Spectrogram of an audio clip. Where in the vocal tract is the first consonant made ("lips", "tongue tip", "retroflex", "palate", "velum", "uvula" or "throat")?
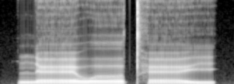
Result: tongue tip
